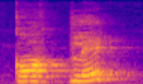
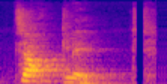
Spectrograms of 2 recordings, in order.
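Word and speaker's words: chocolate: ককলেট না, এটা চকলেট। চকলেট সিএইচ থাকলে চয়ের মতো উচ্চারণ হবে।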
